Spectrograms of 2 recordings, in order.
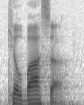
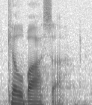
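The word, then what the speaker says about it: kielbasa: rip right through them keilbasa Al also kelasa kelasa or keilbasa primary def pronunciation is kelasa keilbasa may I have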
